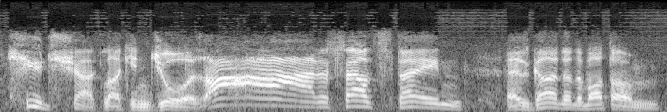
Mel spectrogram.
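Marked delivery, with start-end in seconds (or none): 1.6-4.9 high, drawn-out cry of mock alarm; mock disaster cry. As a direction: call out a pretend sea disaster. Acts out shark attack at sea.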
